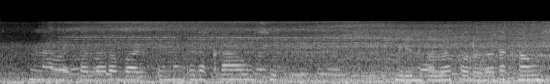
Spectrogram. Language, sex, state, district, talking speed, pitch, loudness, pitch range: Odia, male, Odisha, Khordha, 85 wpm, 100 Hz, -17 LUFS, 95-100 Hz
